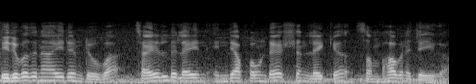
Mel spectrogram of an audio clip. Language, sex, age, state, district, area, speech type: Malayalam, male, 45-60, Kerala, Alappuzha, urban, read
